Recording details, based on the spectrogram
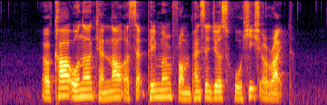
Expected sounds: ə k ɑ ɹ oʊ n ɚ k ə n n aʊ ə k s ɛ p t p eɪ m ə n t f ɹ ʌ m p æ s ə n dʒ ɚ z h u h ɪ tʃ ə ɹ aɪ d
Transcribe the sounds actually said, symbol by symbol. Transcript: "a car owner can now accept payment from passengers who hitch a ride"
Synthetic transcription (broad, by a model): ə k ɑ oʊ n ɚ k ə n n aʊ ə s ɛ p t p eɪ m ə n t f ɹ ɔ m p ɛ s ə n dʒ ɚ s h u h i tʃ ə ɹ aɪ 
